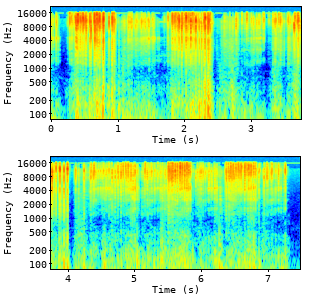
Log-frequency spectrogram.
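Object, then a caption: Textured wax pillar candle. Long nails scratch fast across a solid, honeycomb-textured wax pillar candle lying on its side, working along its top edge. The result is a steady, dense rasp with bright, hissy texture over a low rumble, broken by brief pauses between bursts of scratching.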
